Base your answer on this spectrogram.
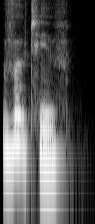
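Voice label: "votive", British English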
